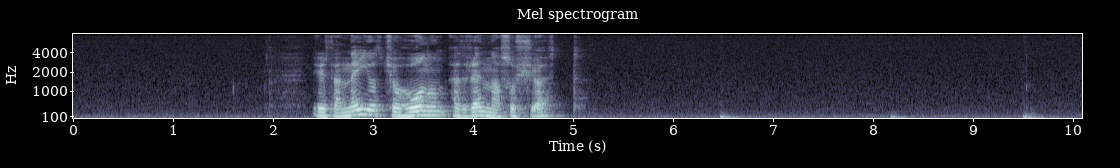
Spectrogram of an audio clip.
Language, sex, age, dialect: Faroese, male, 61+, Suðurstreymoy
